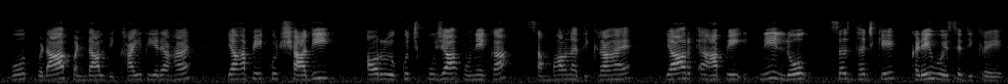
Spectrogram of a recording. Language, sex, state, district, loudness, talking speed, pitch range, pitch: Hindi, female, Bihar, Jahanabad, -36 LUFS, 195 wpm, 215-255 Hz, 235 Hz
